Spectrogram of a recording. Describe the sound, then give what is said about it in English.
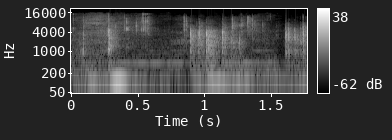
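Three dice clatter and rattle across a hard table in three quick bursts of sharp clicks, fairly loud, with no talking over them. “So now we all roll 3 dice.”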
